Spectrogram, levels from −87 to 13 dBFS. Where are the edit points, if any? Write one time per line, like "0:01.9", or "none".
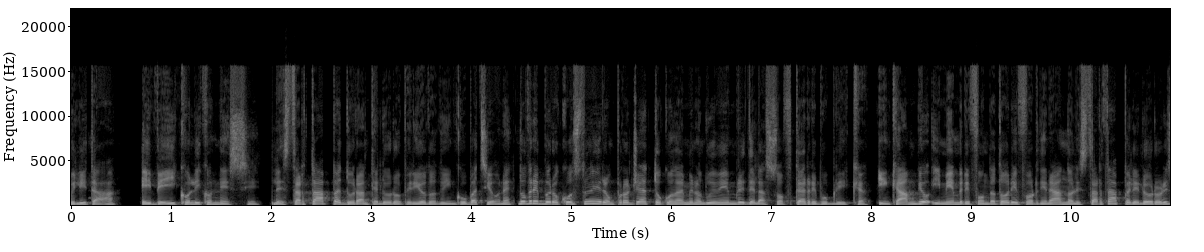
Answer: none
